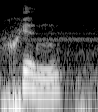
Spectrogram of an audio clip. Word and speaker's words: Huen: Is generally pronounced like Win or Huen with a slightly elongated W sound.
